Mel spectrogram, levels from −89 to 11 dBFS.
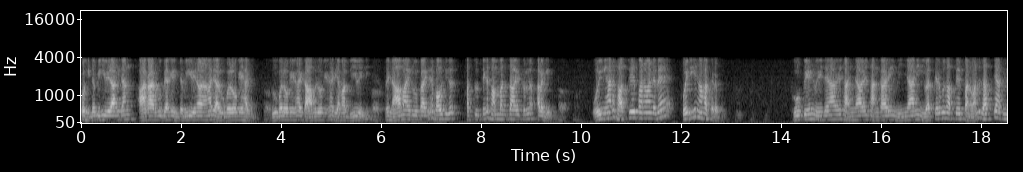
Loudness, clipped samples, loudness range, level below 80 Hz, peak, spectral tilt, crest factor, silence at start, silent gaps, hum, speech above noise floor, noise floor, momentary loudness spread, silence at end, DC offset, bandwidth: -23 LUFS; under 0.1%; 5 LU; -68 dBFS; 0 dBFS; -9 dB/octave; 22 dB; 0 s; none; none; 38 dB; -61 dBFS; 11 LU; 0 s; under 0.1%; 4.1 kHz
